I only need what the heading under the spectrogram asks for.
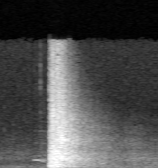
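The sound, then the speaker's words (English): Rifle salute volley fired at a Marine funeral in Colorado Springs: one sudden, loud, sharp crack that rings out and fades slowly over the following second. “Corporal Kyle Powell's fellow Marines paid tribute to him at his funeral in Colorado Springs with a rifle salute.”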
